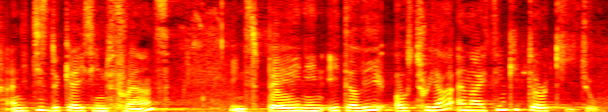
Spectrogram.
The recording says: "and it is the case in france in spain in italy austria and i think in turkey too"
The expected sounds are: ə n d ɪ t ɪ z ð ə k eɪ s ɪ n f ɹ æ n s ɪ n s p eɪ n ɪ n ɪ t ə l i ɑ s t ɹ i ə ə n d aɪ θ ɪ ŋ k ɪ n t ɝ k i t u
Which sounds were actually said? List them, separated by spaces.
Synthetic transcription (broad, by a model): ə n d ɪ t ɪ z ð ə k eɪ s ɪ n f ɹ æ n s ɪ n s p eɪ n ɪ n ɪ t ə l i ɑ s t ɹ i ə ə n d aɪ θ ɪ ŋ k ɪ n t ɝ k i t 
